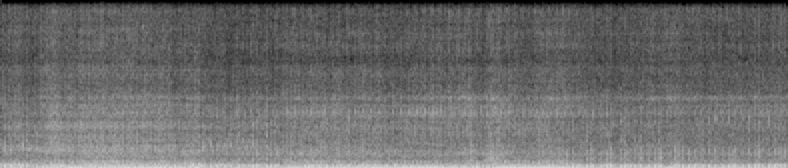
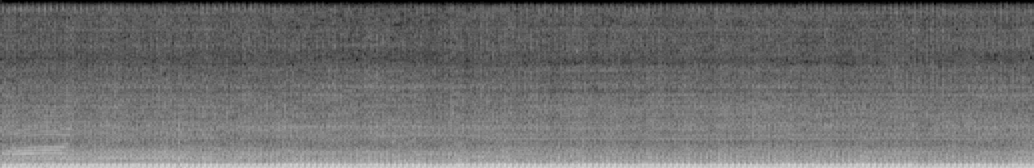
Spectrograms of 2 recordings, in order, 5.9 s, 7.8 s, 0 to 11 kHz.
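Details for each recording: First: 1972 Triumph Bonneville 650 twin, long unridden, ride test: lumpy, uneven chugging beat that won't pull cleanly, falls flat around 4,000 rpm; running really rich. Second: 1972 Triumph Bonneville 650 twin, revived after sitting roughly ten years; with the choke finally turned off it settles into a steady, even idle at about three beats a second with no misfire. It runs cleanly now.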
